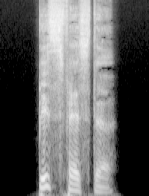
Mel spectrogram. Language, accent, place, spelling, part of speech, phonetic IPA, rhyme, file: German, Germany, Berlin, bissfeste, adjective, [ˈbɪsˌfɛstə], -ɪsfɛstə, De-bissfeste.ogg
- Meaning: inflection of bissfest: 1. strong/mixed nominative/accusative feminine singular 2. strong nominative/accusative plural 3. weak nominative all-gender singular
